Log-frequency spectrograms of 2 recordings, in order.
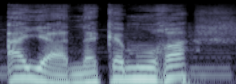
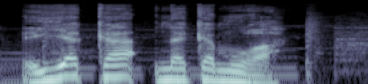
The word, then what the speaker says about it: Aya Nakamura: de la chanteuse et a même mal prononcé son nom en l'appelant Yaka Nakamura. Voici Yaka Nakamura. Malaise. Comme si cela ne suffisait pas, une autre chanteuse, Lio, va également écorcher son nom en l'appelant Ava Nakamura.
